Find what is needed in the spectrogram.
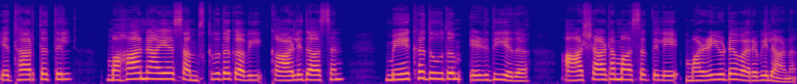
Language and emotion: Malayalam, neutral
